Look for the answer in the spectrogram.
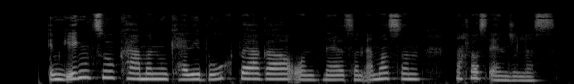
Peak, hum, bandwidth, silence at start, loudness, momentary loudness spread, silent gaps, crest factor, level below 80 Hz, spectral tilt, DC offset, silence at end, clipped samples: -18 dBFS; none; 11.5 kHz; 0.5 s; -33 LUFS; 7 LU; none; 16 dB; -72 dBFS; -4 dB/octave; under 0.1%; 0.2 s; under 0.1%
